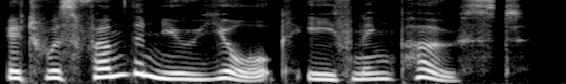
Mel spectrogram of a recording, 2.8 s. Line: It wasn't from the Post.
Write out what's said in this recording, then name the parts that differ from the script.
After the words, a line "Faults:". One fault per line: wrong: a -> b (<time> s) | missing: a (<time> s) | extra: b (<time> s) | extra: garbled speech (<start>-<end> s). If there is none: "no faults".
It was from the New York Evening Post.
Faults:
wrong: wasn't -> was (0.2 s)
extra: New York Evening (0.7 s)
